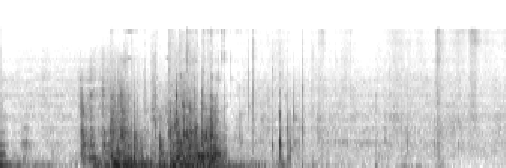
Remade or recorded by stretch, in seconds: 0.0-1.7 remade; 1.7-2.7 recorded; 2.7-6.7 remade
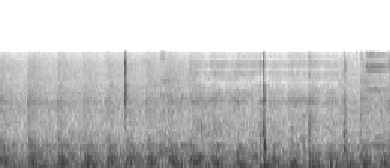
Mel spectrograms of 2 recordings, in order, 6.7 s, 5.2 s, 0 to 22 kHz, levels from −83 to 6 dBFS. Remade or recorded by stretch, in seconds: 0.0-2.6 recorded; 2.6-4.5 remade; 4.5-5.2 recorded

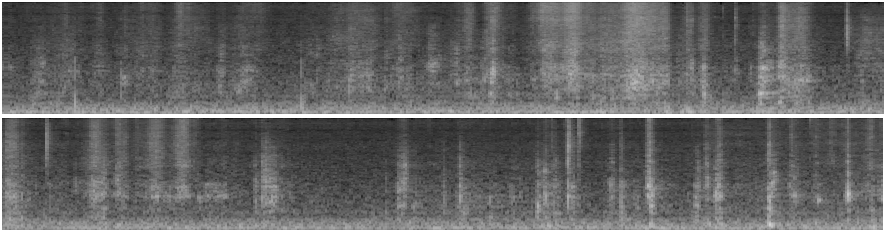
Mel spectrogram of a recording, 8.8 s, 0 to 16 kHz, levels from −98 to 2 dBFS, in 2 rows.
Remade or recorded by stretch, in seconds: 0.0-8.8 recorded

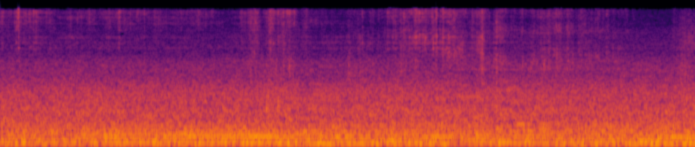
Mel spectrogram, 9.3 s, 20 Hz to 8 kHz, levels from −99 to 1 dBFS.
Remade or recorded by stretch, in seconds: 0.0-4.0 recorded; 4.0-4.7 remade; 4.7-6.1 recorded; 6.1-6.9 remade; 6.9-9.3 recorded

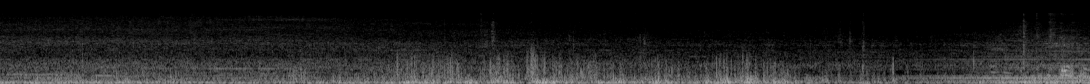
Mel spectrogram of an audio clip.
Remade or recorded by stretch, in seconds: 0.0-10.9 recorded

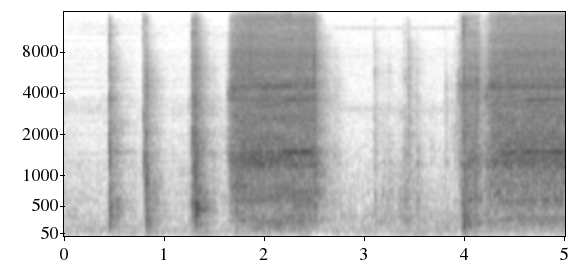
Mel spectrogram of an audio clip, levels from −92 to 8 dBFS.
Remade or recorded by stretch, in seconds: 0.0-2.7 remade; 2.7-5.0 recorded

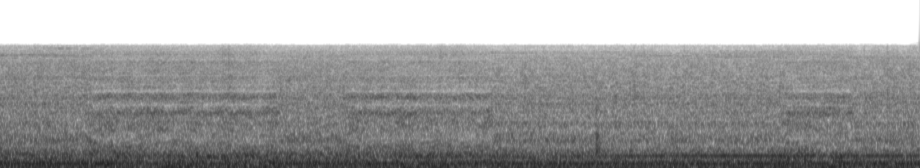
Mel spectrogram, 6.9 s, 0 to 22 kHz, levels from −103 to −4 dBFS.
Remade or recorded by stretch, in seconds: 0.0-0.7 recorded; 0.7-2.1 remade; 2.1-2.6 recorded; 2.6-3.7 remade; 3.7-5.9 recorded; 5.9-6.4 remade; 6.4-6.9 recorded

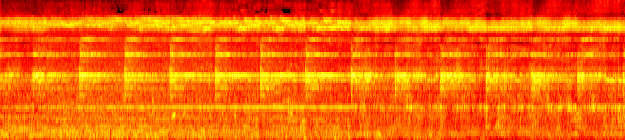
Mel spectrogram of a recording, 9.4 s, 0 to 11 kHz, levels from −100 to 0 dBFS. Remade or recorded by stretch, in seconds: 0.0-0.7 remade; 0.7-5.3 recorded; 5.3-9.4 remade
